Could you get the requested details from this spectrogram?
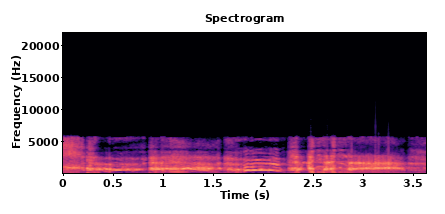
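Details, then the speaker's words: Stridor in a USMLE respiratory-exam teaching demonstration: a high-pitched sound likened to being suffocated or strangled, audible without a stethoscope, and linked to epiglottitis in children. "It's stridor. Stridor sounds like you're being suffocated to death. That's what stridor sounds like."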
